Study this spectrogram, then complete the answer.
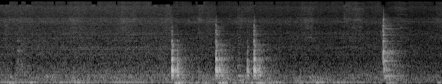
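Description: Kunafa dough being stirred and fried in a pan over the heat, a faint steady sizzle under a few sharp scraping strokes of the utensil against the pan.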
